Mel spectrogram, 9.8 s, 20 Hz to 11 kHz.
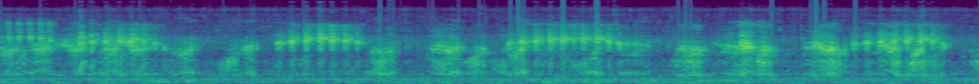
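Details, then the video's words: Frogs croaking at night beside a pond. Loud overlapping rattles and grating pulsed calls swell and fade in bouts of roughly one to two seconds, forming a busy chorus. "1 Stunde Froschkonzert. Frosch Geräusche quaken. Frösche Geräusche Konzert"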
